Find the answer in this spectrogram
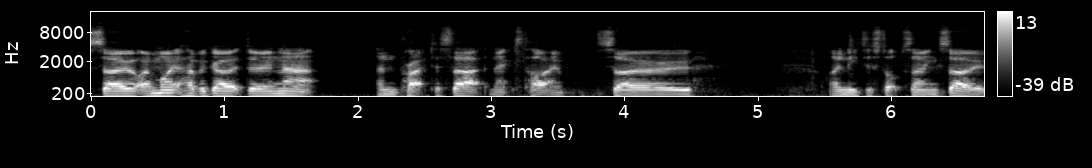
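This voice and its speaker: With a British accent, a man speaks at a fairly slow pace. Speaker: car hobbyist YouTuber. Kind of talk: DIY tutorial vlog. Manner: casual, many fillers.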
